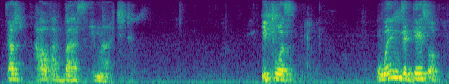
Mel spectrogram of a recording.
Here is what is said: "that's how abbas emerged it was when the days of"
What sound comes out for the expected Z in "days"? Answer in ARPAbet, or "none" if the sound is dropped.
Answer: S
